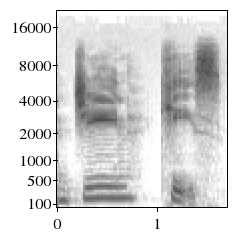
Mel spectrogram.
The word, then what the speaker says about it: Gene Keys: say it interesting but it's Gene like the genes uh in our body meaning g e n e and then key like a key k e y s g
